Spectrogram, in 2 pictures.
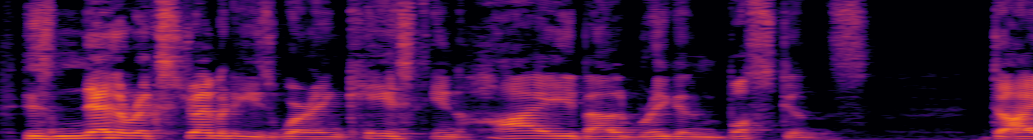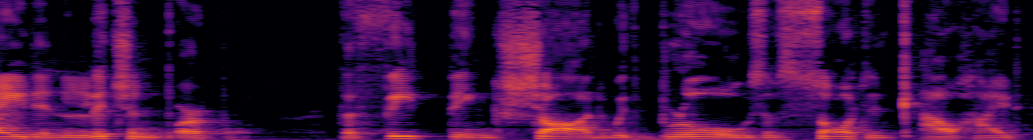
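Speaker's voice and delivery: ordinary delivery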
